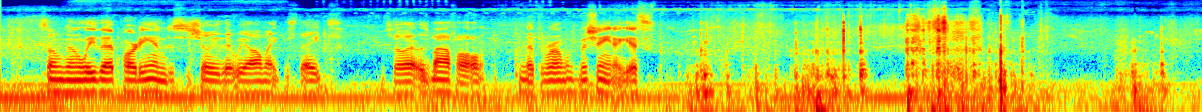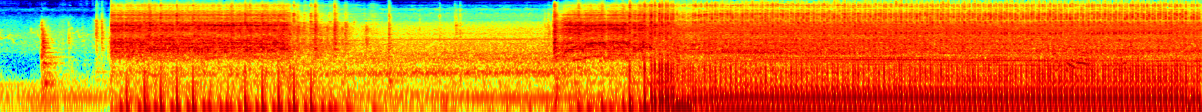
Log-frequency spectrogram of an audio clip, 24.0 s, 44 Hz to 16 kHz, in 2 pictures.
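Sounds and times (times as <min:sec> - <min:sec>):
small gasoline engine idling: 0:13.1 - 0:24.0
engine revving high: 0:16.7 - 0:24.0.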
